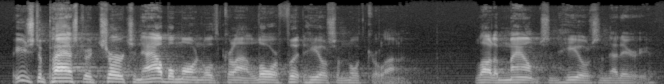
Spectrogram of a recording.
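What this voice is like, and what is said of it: Southern Appalachian hillbilly accent. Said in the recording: “you can tell by my accent, I have a hillbilly accent from the hills of North Carolina”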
